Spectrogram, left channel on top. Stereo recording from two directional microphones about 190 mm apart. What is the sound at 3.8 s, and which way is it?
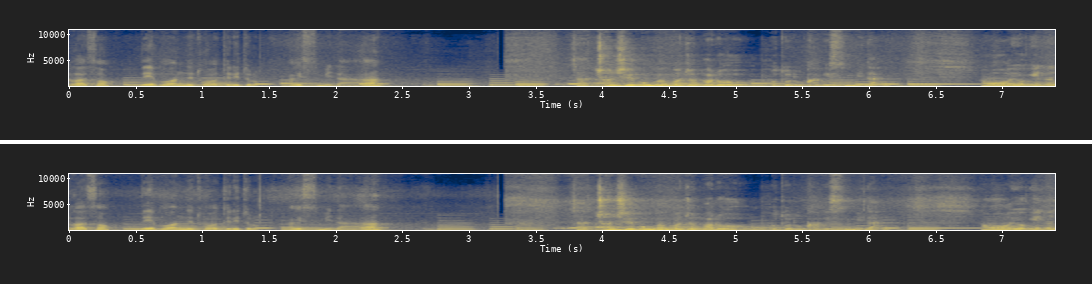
Speech, centre (ahead or behind).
